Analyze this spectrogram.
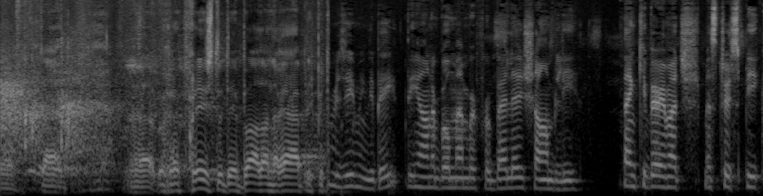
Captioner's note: applause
